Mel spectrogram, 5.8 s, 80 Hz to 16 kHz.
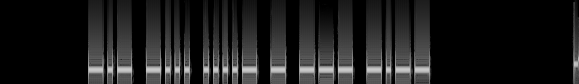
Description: Morse code, heard as a keyed tone, about 25 wpm, 700 Hz. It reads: KB4TOY
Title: USA Call Signs Repeated 2x 25wpm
